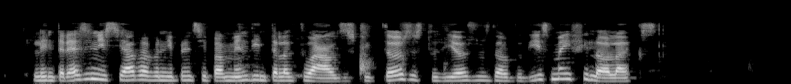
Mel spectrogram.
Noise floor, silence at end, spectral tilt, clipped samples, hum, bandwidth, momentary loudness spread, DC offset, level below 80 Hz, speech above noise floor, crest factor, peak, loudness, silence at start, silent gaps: -74 dBFS; 1.35 s; -4.5 dB/octave; under 0.1%; none; 7.8 kHz; 9 LU; under 0.1%; -60 dBFS; 58 dB; 16 dB; -2 dBFS; -16 LUFS; 0.35 s; none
